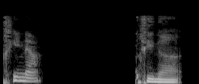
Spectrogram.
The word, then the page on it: Gina: Dutch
